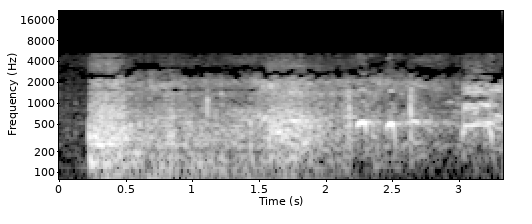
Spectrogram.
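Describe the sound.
A bomb with a short fuse, thrown out of a window, explodes abruptly and rolls on as a loud, sustained rumbling roar; toward the end, voices shout faintly over the fading blast.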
